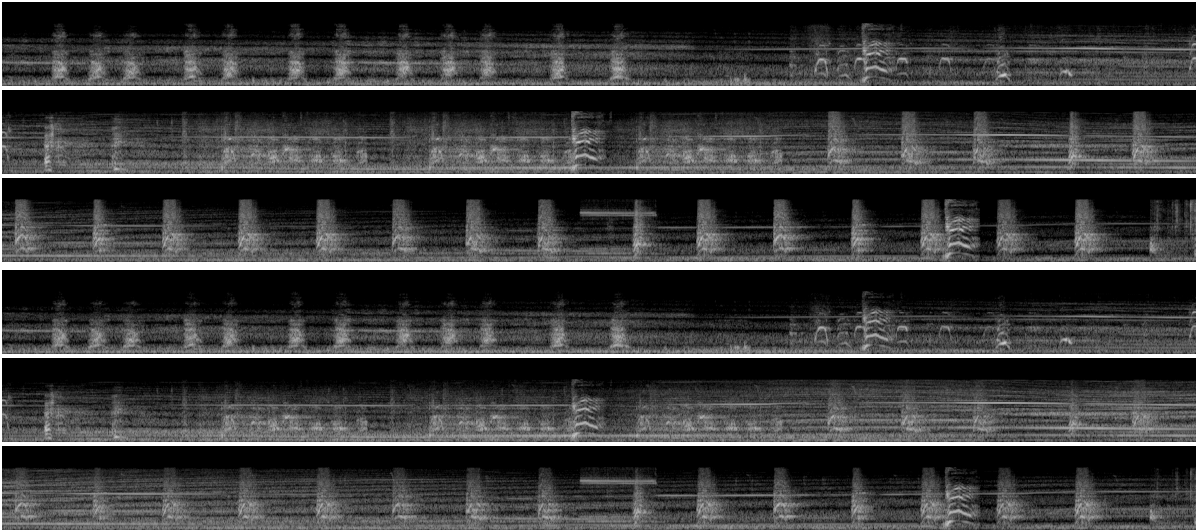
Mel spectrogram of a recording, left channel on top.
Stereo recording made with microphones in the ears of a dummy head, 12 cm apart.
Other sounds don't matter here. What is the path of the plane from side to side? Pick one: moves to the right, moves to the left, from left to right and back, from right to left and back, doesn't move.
moves to the right.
